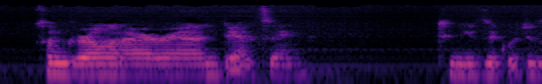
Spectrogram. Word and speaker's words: Iran: see that every day Iran Iran Iran Iran let me say that I grew up under George Bush so I sometimes say Iran which I'm pretty sure is the incorrect way to say okay we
